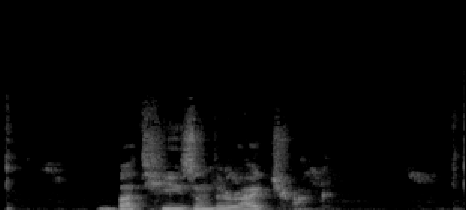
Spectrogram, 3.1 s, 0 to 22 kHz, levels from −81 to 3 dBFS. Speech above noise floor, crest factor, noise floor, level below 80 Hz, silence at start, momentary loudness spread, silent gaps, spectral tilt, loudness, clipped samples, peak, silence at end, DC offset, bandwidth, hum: 36 dB; 20 dB; -72 dBFS; -74 dBFS; 0.05 s; 21 LU; none; -4 dB/octave; -36 LUFS; under 0.1%; -18 dBFS; 0.05 s; under 0.1%; 12.5 kHz; none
